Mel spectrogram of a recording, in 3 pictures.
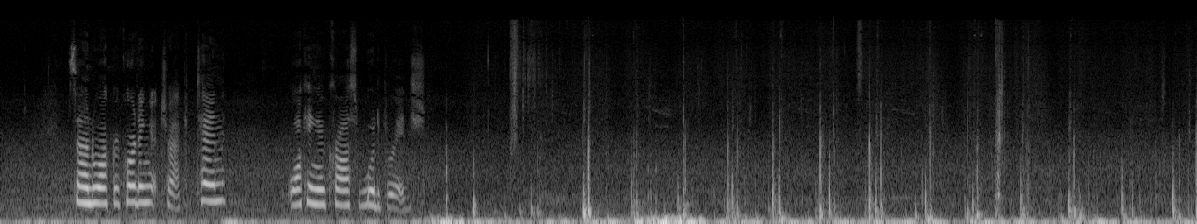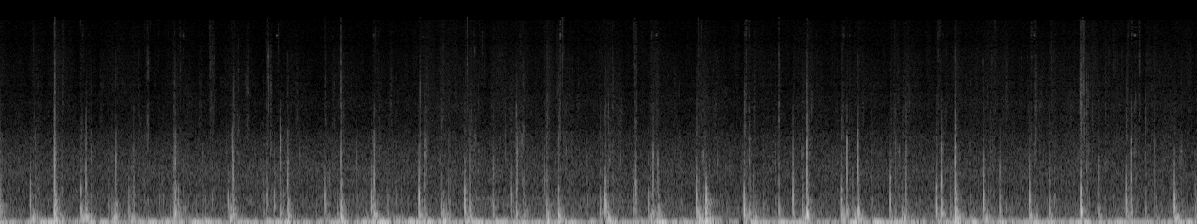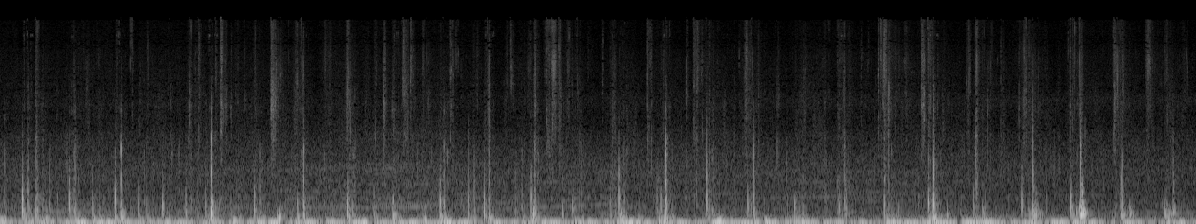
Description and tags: Sound Walk - Walking over Wood Bridge
Footsteps walking over a wooden bridge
